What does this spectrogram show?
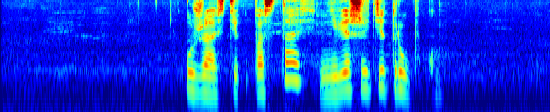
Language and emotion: Russian, neutral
